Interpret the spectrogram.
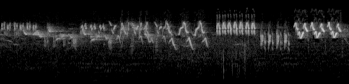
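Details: Lanceolated warbler in varied chattering song: a dense stream of quick zigzag high notes, a brief high reel, a lower scratchy burst, then a loud string of sharp repeated notes.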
